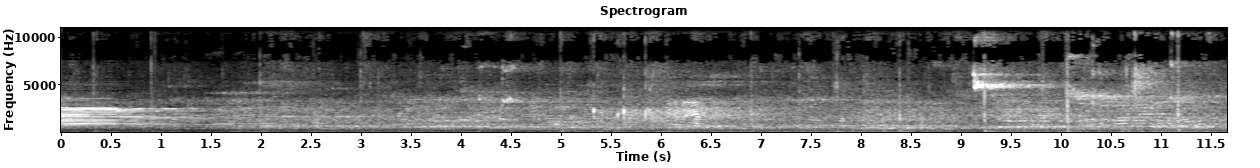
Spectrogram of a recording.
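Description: A basketball bounces on a hard court floor.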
